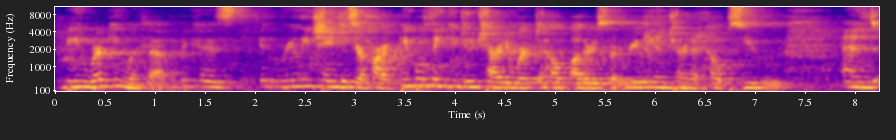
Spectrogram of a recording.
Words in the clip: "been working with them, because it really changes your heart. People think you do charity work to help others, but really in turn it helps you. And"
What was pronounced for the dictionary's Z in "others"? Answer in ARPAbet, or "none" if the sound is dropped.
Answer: Z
